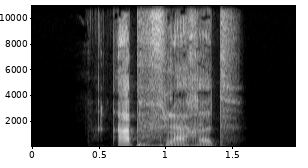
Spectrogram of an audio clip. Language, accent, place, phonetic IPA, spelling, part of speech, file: German, Germany, Berlin, [ˈapˌflaxət], abflachet, verb, De-abflachet.ogg
- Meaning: second-person plural dependent subjunctive I of abflachen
